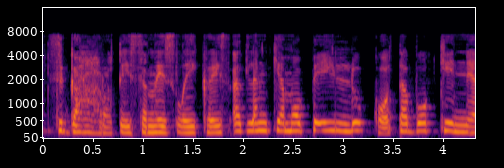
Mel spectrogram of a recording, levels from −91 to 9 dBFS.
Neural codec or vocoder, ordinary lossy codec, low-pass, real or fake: codec, 16 kHz, 16 kbps, FreqCodec, larger model; AAC, 96 kbps; 7.2 kHz; fake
